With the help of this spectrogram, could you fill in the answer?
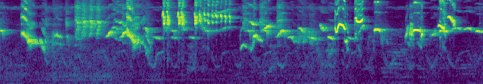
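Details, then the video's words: Semi-Cililin oriental magpie-robin in full display with spread tail, pouring out rich whistles, buzzy rasping phrases and rapid trills, fast varied song sustained over six seconds. "Kacer langsung NEMBAK NGOBRA BUKA EKOR"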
